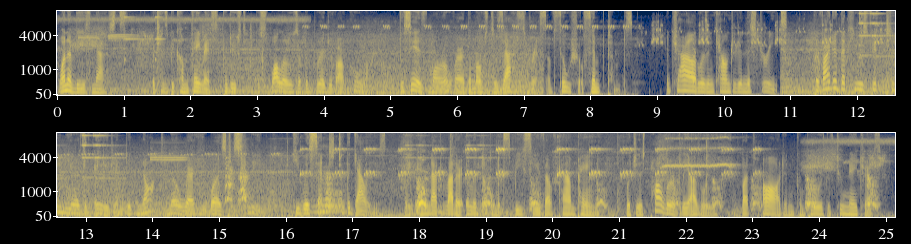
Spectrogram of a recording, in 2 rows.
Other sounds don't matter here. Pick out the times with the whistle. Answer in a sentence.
The whistle can be heard from 0.3 to 1.1 s, from 13.9 to 14.6 s and from 21.6 to 22.9 s.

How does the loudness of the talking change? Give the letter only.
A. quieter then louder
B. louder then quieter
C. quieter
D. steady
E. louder
D.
